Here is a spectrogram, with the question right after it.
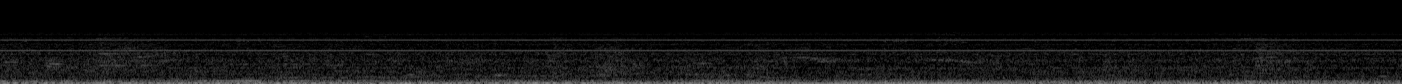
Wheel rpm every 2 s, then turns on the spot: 0, 0, 0, 0, 0, 0, 0.
none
